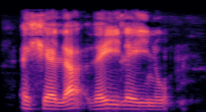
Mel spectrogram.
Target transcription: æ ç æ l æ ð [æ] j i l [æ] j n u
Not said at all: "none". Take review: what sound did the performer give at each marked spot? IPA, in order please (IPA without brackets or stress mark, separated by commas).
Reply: æ, æ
